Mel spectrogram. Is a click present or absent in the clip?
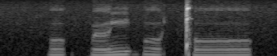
present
